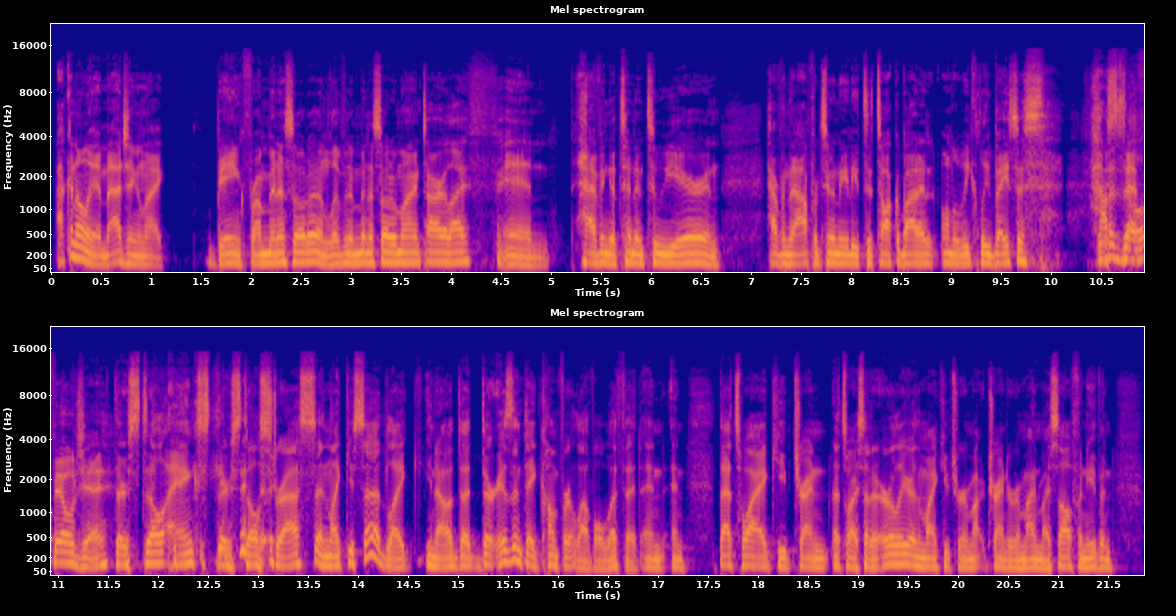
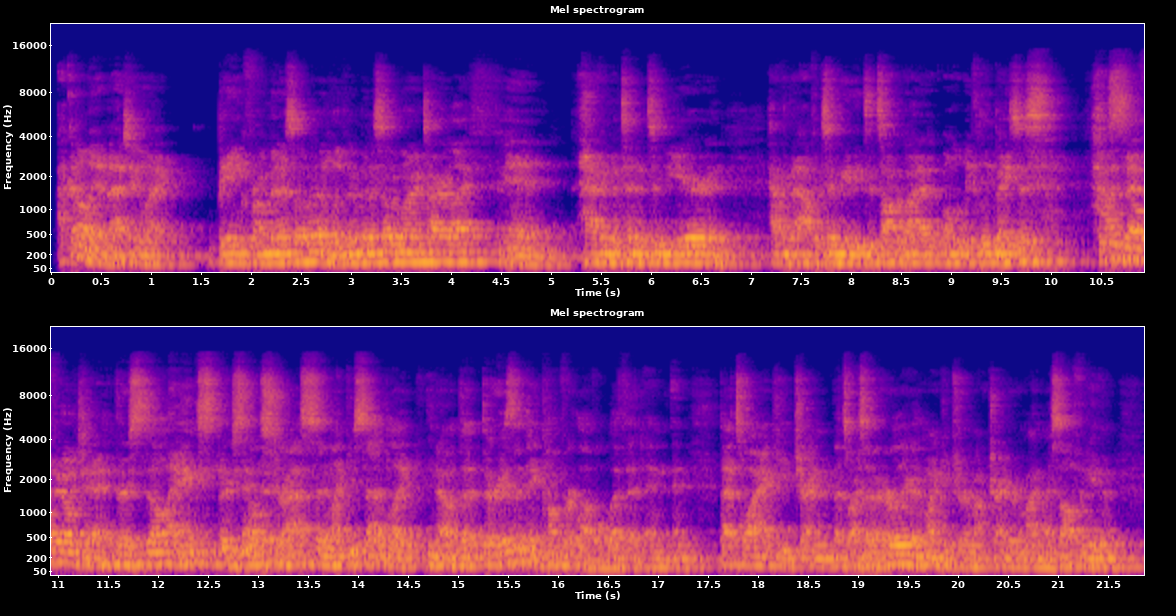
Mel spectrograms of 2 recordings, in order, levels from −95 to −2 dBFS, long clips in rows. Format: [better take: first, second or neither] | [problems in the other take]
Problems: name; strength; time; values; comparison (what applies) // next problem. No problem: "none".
first | room echo; noticeable; dies away in 0.8 s // off-mic speech; far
